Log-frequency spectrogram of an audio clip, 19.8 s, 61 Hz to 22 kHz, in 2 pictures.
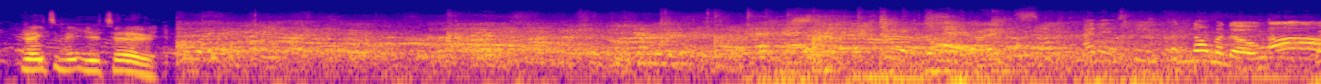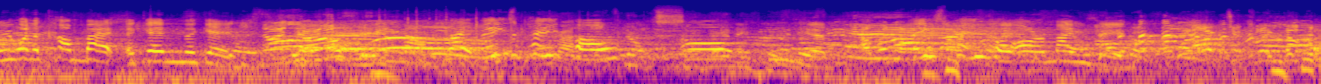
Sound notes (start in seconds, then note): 1.6 cacophony of voices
